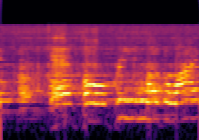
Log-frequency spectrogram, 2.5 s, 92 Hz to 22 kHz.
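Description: A 1927 Victor 78 rpm record of a jug band playing on a phonograph: string-band accompaniment with a man singing the opening line of the verse. The sound is thin, with no high treble.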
